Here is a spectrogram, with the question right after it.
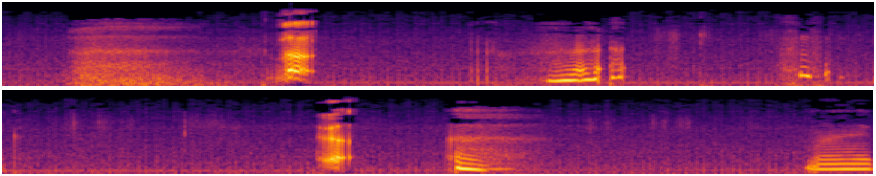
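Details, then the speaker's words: Repeated abrupt, short voiced gulps, several over about eleven seconds, from a drunk adult man with powerful hiccups that hurt his stomach, with occasional burps and a faint hum; hiccups. "You have the hiccups."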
